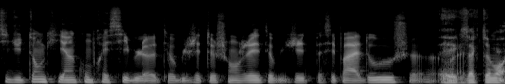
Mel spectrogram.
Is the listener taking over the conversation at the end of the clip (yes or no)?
yes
